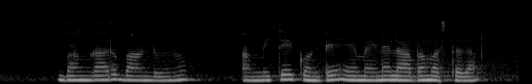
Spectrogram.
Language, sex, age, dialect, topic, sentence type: Telugu, female, 25-30, Telangana, banking, question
